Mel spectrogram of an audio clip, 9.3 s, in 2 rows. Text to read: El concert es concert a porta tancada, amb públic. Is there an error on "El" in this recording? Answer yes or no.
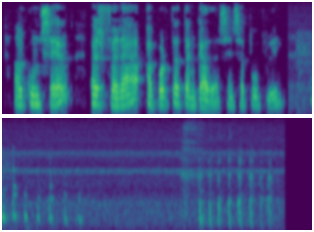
no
